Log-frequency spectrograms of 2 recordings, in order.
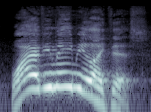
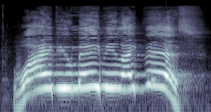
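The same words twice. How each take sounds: First: High, whining voice of the clay; a pot complaining to its maker; whiny clay pot. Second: High, slow, whining and louder; whiny clay pot. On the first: Clay jar whining at the potter, high and petulant. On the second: Clay mocks the potter in a high, slow whine. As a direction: stretch out the clay's complaint. Clay talks back, repeated. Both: Acted.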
